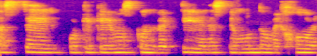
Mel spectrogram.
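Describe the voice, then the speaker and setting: A woman speaks with a Hebrew accent. Her voice is somewhat breathy. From Israel. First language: Hebrew (speaking Spanish). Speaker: speaker and author. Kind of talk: interview.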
